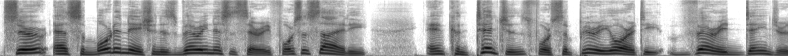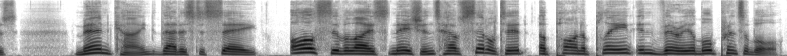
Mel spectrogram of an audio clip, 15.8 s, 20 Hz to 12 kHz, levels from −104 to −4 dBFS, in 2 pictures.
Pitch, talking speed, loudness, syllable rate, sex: 160 Hz, 120 wpm, -19 LUFS, 4.5 syllables/s, male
